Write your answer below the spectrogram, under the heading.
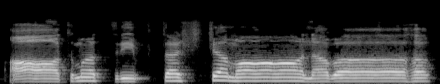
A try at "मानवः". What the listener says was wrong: আচ্ছা, প্রথম লাইনে মানবা মানে ওটা হ্রস্ব আছে, তাহলে এটা টানা যাবে না। মানবাহ এরকম বলা যাবে না, মানবাহ। দেখুন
